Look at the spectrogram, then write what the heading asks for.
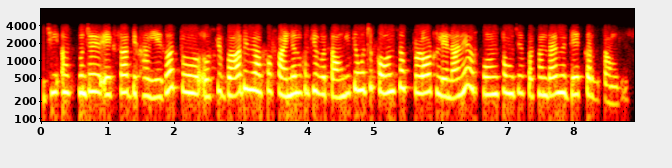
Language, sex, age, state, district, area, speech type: Urdu, female, 18-30, Uttar Pradesh, Gautam Buddha Nagar, urban, conversation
